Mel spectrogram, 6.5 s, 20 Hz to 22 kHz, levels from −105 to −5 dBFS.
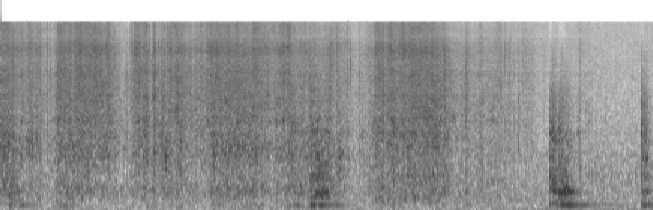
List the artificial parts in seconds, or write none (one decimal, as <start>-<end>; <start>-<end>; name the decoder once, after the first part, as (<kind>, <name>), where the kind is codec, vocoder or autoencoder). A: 0.0-5.9 (autoencoder, DAC-VAE)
